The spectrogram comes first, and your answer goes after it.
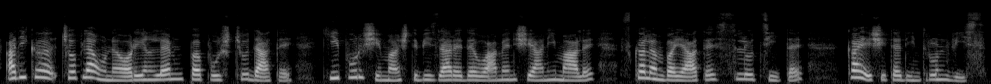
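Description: A woman narrating a literary audiobook in a measured, expressive storytelling manner. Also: mid-range voice, dry recording.

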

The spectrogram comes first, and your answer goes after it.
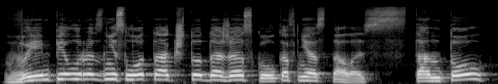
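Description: A man's voice: high-pitched, very animated, unhurried, warm tone, voice pushed up. A man voicing an emperor who speaks amiably while hiding menace, in a raised voice. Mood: silky menace. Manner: friendly on the surface, menacing.

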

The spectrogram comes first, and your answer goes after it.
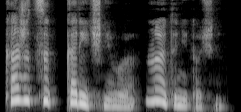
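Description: Woman, audiobook narrator, fantasy story, playful, expressive. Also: fairly high pitch, fairly quick, slightly rough.

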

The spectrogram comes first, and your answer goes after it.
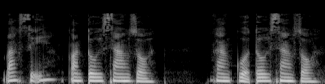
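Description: A woman's voice: a little fast, warm tone, no echo, studio quality. A woman voicing a furious, hysterical rich middle-aged mother who scolds and curses. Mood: anxious. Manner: shrill scolding, cursing.

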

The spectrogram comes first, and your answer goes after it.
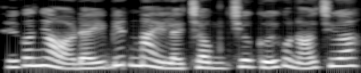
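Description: A woman's voice: high voice, quick pace, dry recording, natural voice. A woman voicing a brash, quarrelsome young man in a storybook reading, with a mocking manner. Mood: teasing.

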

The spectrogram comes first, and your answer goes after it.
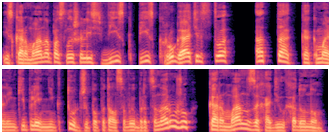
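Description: An audiobook narrator with a mellow, dark tone reading a children's story. The delivery is animated, with lively pitch swings and a measured pace through the narration. Every voice in the tale comes from this one reader. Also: slightly rough.

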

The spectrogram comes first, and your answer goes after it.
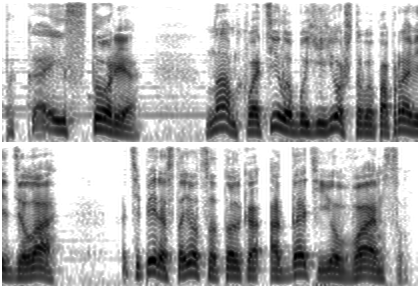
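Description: A man playing an earnest young newspaperman in an audiobook. He sinks to a lower, quieter, weary tone. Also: expressive, unhurried, faint music behind. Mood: resigned.

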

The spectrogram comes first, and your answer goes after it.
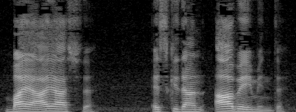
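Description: A man's voice: on the high side, measured pace, bright, forceful tone. A man reading a storybook voices a flustered teenage boy who exclaims and gets defensive.

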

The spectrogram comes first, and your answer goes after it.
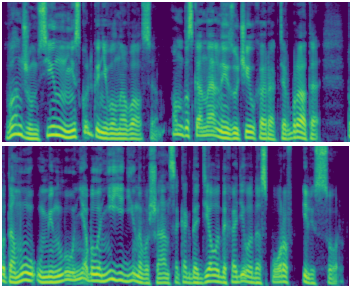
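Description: A man narrating an audiobook in an expressive storytelling manner. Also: medium pitch, normal speed, gravelly, no room sound, studio quality. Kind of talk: scripted narration.

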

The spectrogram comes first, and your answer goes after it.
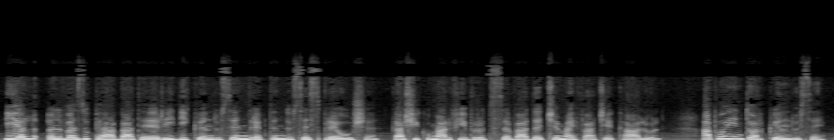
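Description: A woman reading a classic novel aloud as an audiobook narrator, in a steady, measured way. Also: on the high side, no echo, dull audio. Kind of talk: scripted narration.

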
